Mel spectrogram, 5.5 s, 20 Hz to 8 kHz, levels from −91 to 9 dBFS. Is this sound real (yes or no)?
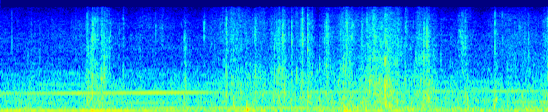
yes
